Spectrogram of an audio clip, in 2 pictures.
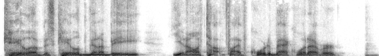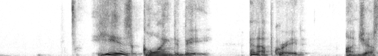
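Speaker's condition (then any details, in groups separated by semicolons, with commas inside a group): Vocal cord surgery recovery; talking painless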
